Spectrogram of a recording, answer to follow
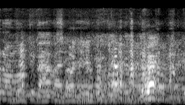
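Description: Crowd chatter: several people talking over one another, with no music playing.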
